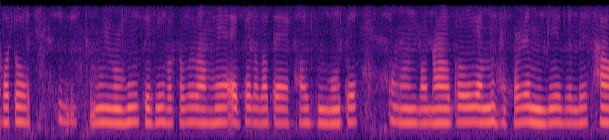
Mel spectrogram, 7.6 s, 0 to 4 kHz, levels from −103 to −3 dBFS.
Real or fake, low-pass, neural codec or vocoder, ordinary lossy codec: fake; 3.6 kHz; codec, 24 kHz, 0.9 kbps, WavTokenizer, small release; none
